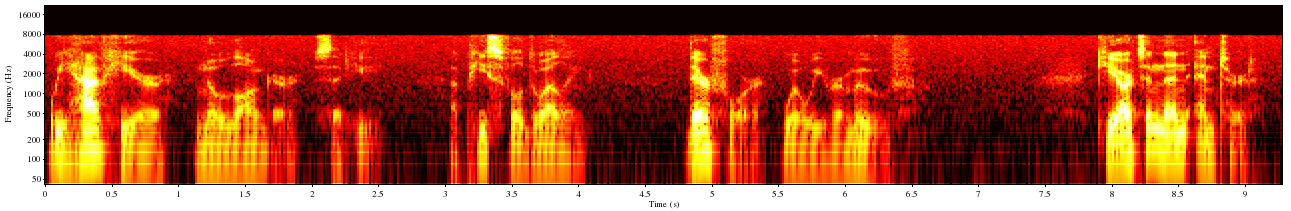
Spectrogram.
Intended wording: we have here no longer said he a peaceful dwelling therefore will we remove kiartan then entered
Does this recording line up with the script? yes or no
yes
